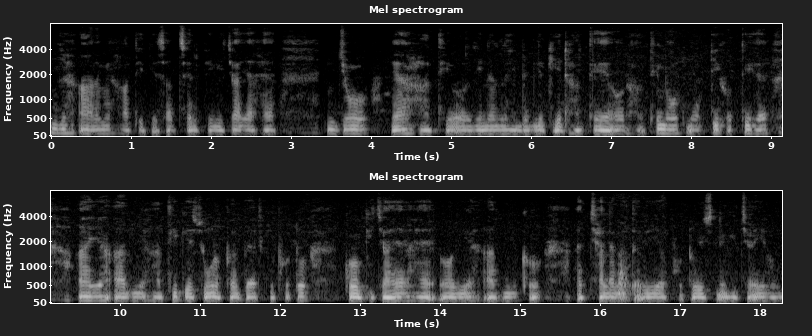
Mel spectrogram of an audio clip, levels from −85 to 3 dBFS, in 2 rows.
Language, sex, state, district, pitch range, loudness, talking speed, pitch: Hindi, male, Bihar, Araria, 90-105 Hz, -31 LUFS, 140 wpm, 95 Hz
